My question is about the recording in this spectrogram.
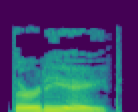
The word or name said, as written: thirty-eight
